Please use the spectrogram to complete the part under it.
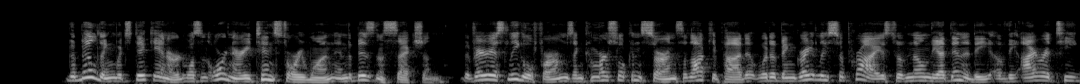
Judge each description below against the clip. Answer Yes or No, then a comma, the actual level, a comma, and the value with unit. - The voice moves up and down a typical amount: No, wide, 5.9 semitones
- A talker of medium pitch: Yes, medium, 155 Hz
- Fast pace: Yes, fast, 215 wpm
